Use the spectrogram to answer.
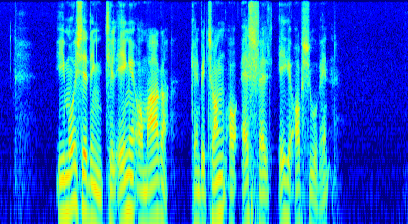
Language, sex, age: Danish, male, 64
